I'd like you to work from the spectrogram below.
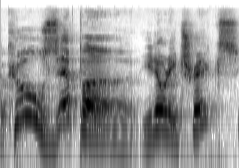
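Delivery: high, drawn-out showing off; cocky showmanship. Retold or imitated. Comic shows off with a thrown Zippo, playfully cocky. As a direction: relish it like a stage trick.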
